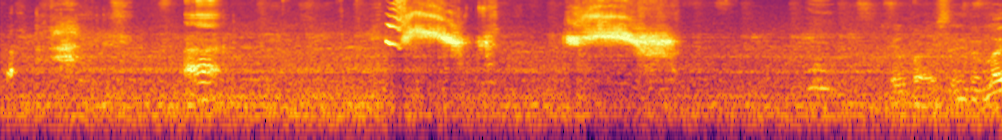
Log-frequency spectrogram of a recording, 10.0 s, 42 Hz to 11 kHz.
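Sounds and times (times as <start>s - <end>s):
baby squealing: 3.8s - 5.0s, 5.6s - 6.8s.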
